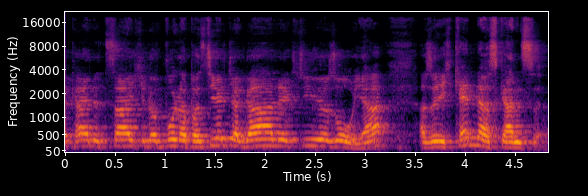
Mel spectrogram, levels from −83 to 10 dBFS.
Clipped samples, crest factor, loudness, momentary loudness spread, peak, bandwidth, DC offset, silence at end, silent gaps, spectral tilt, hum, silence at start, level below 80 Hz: under 0.1%; 16 dB; -18 LUFS; 6 LU; -2 dBFS; 19 kHz; under 0.1%; 0 s; none; -5 dB/octave; none; 0 s; -62 dBFS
